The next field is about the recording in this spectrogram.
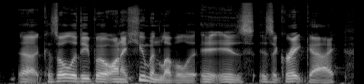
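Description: With lively intonation and a fairly quick pace, a man talks in an unremarkable speaking voice on a very clean recording with a silent background. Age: 20s. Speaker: sports podcast host. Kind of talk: solo sports talk podcast. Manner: conversational with frequent fillers and restarts.

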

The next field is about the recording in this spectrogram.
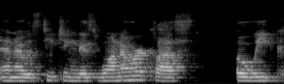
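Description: A woman speaks at a fairly quick pace with a Spanish accent. Her pitch is fairly low, and the room echo is audible. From Mexico, Monterrey. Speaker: bookbinder. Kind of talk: interview.

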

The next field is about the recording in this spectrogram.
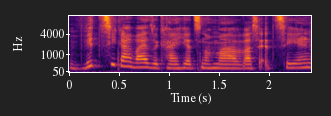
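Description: At a moderate pace and with ordinary pitch variation, a woman speaks in a very clean recording with a silent background. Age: 20s. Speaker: model and media designer. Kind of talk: casual interview. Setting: studio office, two mics.

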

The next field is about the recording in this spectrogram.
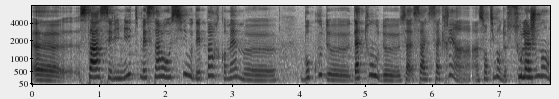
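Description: Very slow speech moves through very wide pitch swings. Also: woman, high pitch for a woman. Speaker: politician and think tank cofounder. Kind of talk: panel discussion. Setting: stage with audience.

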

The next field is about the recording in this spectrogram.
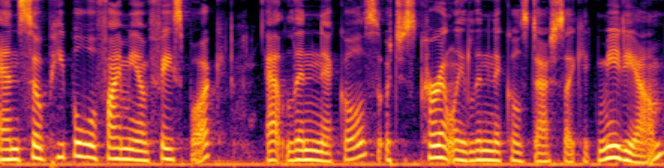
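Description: A woman speaks with a very deep, low pitch and vocal fry. Her pitch swings very widely. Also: very clean recording, silent background. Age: 50s. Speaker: intuition expert and speaker. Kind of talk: casual interview. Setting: studio.

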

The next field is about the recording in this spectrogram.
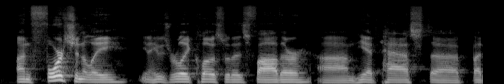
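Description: In a very clean recording with a silent background, a man talks with fairly even intonation at a fairly low pitch. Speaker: franchise consultant. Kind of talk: casual chat. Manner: halting, repeats words.

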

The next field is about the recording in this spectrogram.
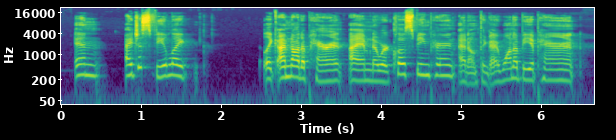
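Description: On a very clean recording with a silent background, a woman talks fairly quickly with a fairly high pitch and lively intonation. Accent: American. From US South, Tennessee. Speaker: theater performer and student. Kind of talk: casual chat.

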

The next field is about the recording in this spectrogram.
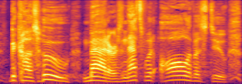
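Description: A man speaks at a moderate pace. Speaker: minister. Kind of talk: sermon. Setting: church.

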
